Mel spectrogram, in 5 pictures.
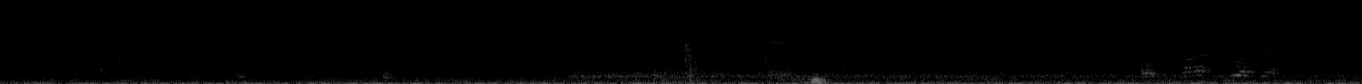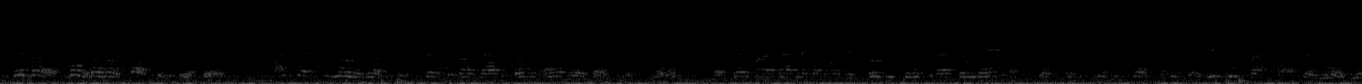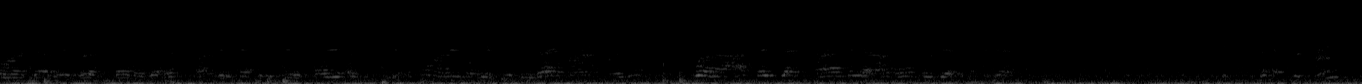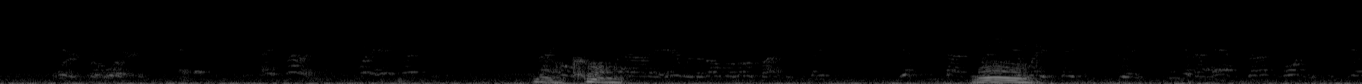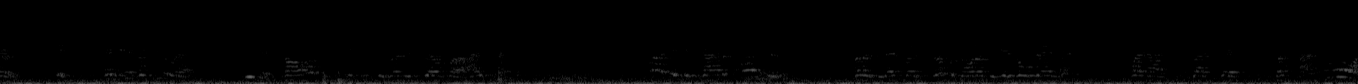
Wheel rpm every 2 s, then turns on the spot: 0, 0, 0, 0, 0, 0, 0, 0, 0, 0, 0, 0, 0, 0, 0, 0, 0, 0, 0, 0, 0, 0, 0, 0, 0, 0, 0, 0, 0, 0, 0, 0, 0, 0.
none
